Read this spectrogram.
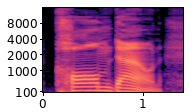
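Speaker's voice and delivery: ordinary talk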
